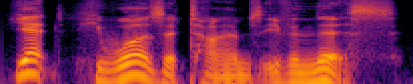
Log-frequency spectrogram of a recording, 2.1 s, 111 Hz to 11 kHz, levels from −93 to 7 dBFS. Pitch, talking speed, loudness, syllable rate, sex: 115 Hz, 205 wpm, -19 LUFS, 4.7 syllables/s, male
